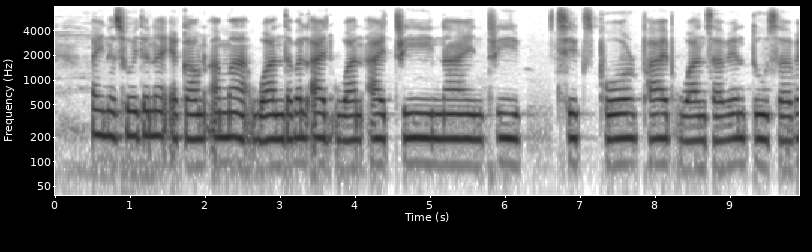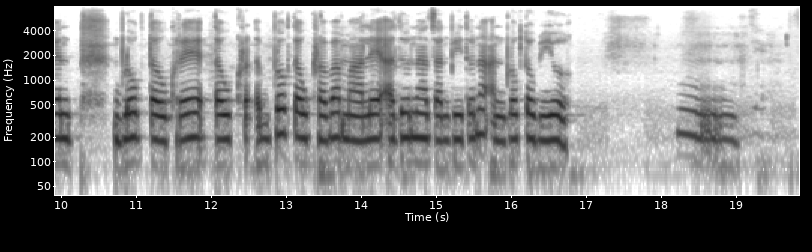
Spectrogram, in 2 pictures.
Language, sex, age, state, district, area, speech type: Manipuri, female, 45-60, Manipur, Churachandpur, rural, read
